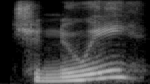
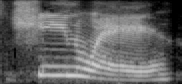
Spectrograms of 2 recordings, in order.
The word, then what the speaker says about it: Chinwe: Let's take Chinui. Can you unmute her, please? Hi. Hi, how are you doing? Did I pronounce your name correctly? Yes, it's Chinwe.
